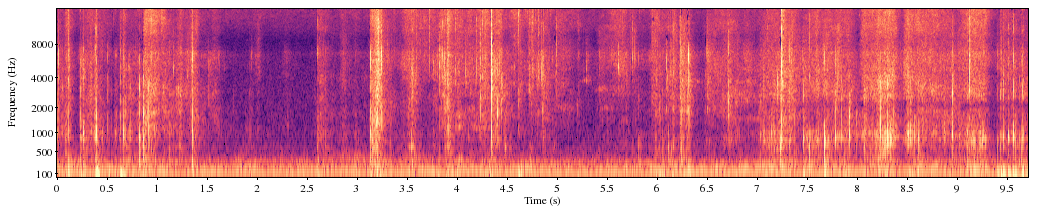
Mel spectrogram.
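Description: A pink metallic foil bubble envelope is held up and scratched and crinkled with fingertips and short nails. Dry, crackling crinkles and sharp scratchy taps come in irregular bursts over a steady low hum. Each crackle is bright and dies away at once.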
